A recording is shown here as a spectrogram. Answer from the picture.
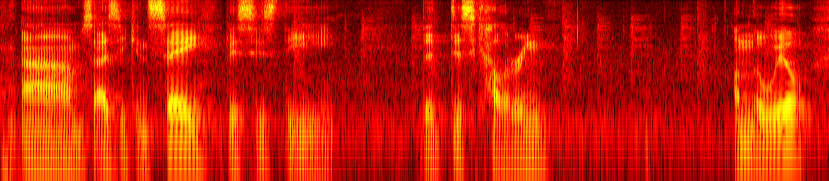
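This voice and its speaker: Music plays in the background as a man talks with an Australian accent. His pitch is very deep and low, with ordinary variation. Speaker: car detailer. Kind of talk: product review tutorial. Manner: halting, many fillers.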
